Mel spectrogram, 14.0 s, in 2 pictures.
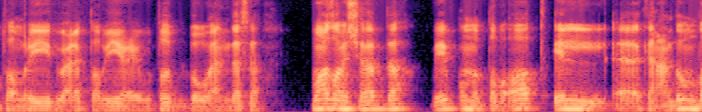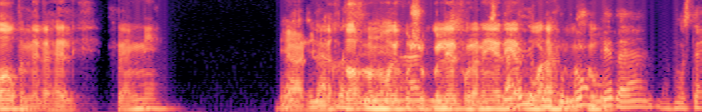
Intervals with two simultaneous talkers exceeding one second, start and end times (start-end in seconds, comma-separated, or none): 9.8-13.1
